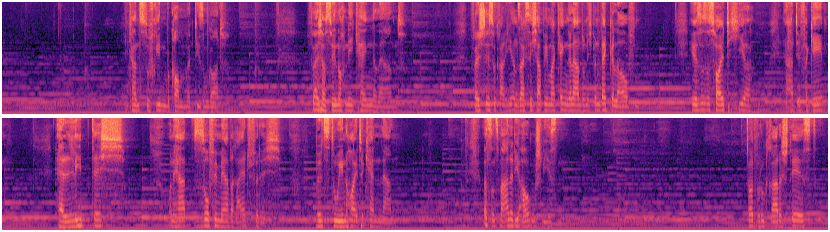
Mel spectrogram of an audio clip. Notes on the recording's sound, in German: Zeal Church Leipzig. Audiomitschnitt der Predigt.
